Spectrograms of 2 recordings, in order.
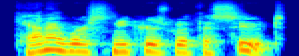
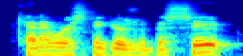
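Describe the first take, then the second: First: It is spoken in an imitation computer voice. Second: It is spoken in a normal natural voice. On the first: "my ChatGPT voice" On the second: "in a normal voice now"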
